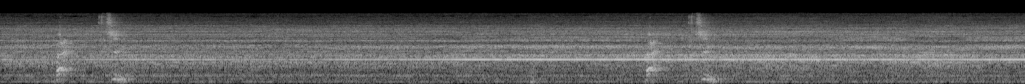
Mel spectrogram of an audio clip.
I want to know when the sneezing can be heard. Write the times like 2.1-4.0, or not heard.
0.6-1.2, 6.5-7.2.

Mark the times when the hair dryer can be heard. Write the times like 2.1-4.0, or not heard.
0.0-10.2.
